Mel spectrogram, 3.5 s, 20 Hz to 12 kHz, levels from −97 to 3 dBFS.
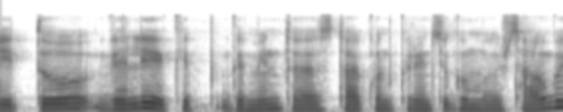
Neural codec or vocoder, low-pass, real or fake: none; 7.2 kHz; real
